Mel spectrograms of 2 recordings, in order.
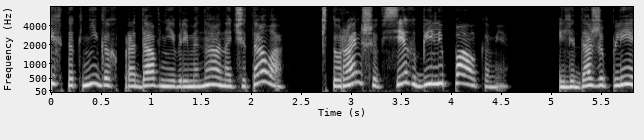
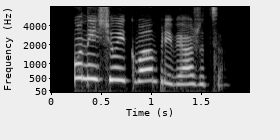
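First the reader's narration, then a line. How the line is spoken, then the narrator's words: Sighed. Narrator (Russian): вздохнула Лушка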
